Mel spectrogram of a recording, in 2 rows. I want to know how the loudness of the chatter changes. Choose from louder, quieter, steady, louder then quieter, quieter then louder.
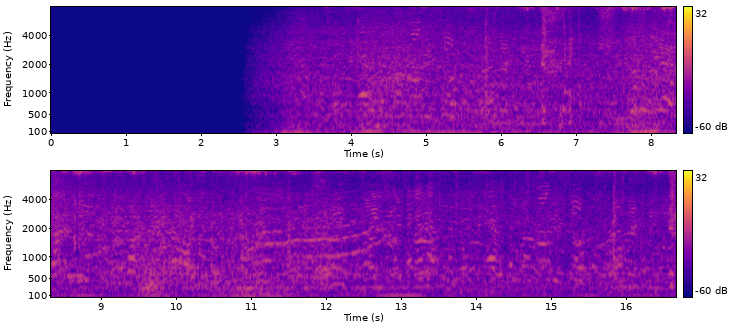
steady.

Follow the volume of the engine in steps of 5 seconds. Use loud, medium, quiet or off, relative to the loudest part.
loud, loud, loud, off.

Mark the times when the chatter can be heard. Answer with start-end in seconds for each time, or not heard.
3.2-16.6.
